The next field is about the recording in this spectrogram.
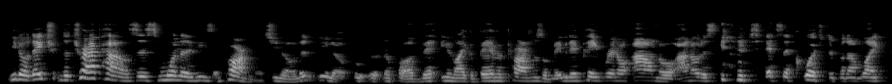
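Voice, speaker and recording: A woman's voice: fairly low pitch, fast, few pauses, bright, forceful tone, lo-fi sound. A woman recapping a TV episode in a loose, rambling way, with lots of fillers and restarts. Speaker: TV show reviewer.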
